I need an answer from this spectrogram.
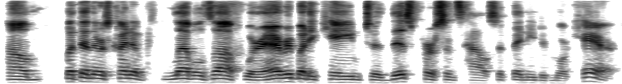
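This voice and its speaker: A man's voice: fairly low pitch, fairly even intonation, normal speed, no echo, low-quality recording. A man who grew up in the Bahamas, teaching an herbalism class in a loose, rambling, anecdotal way with plenty of fillers. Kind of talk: casual class discussion.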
